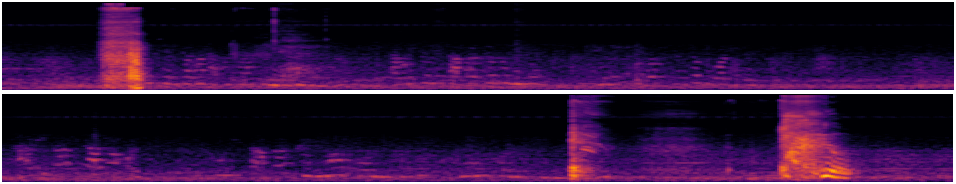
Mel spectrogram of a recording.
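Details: Three loud, sharp sneezes over background chatter and room noise, acted for a sneezing challenge using a dupatta; sneeze.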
